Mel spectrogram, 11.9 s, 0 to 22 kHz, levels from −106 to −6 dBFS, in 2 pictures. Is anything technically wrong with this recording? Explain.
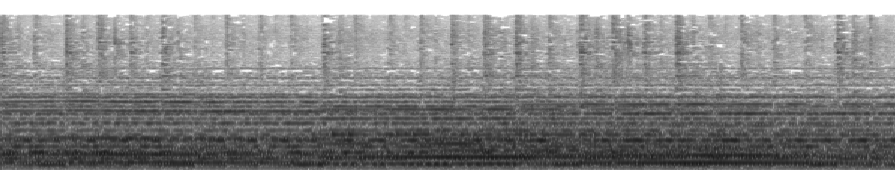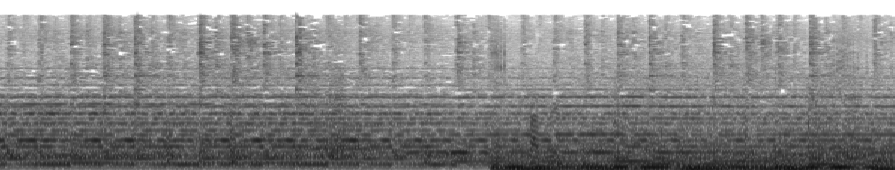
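No, nothing in this audio points to a technical problem in how the signal was captured, processed or delivered.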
